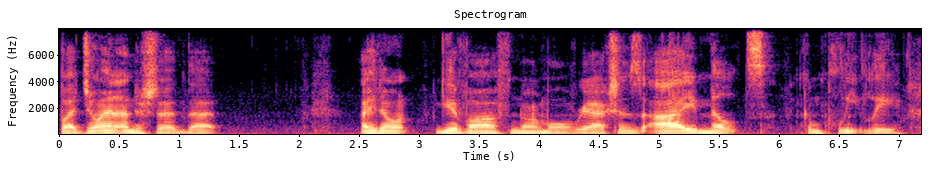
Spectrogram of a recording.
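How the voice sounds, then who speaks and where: This is a man with ordinary pitch variation. The recording is very clean, with a silent background. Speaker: podcast host. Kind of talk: casual monologue. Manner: halting, self-correcting.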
